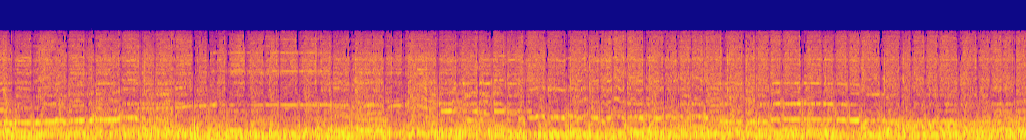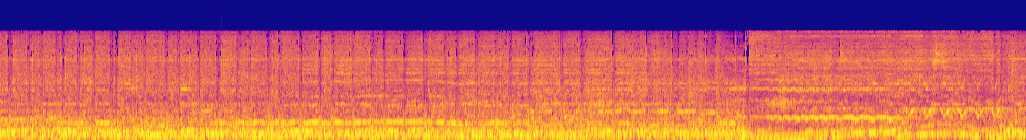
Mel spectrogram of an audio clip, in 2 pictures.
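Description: Live rock band playing an instrumental passage: an electric guitar carries a bending lead melody over drum kit and bass, picked up by a camera microphone in the audience. The backing changes about three-quarters of the way through.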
